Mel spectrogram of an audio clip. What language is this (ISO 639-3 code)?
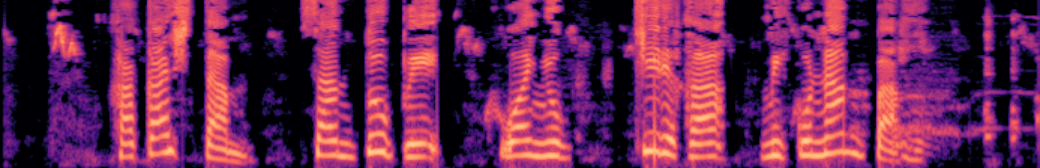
qux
